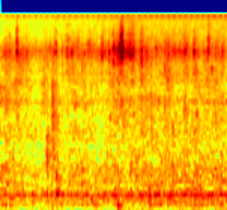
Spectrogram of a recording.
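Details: Soft, bubbling, watery hiss with faint clicks indoors, with no clear animal voice.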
